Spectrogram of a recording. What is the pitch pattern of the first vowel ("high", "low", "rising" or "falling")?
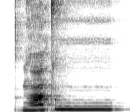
rising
